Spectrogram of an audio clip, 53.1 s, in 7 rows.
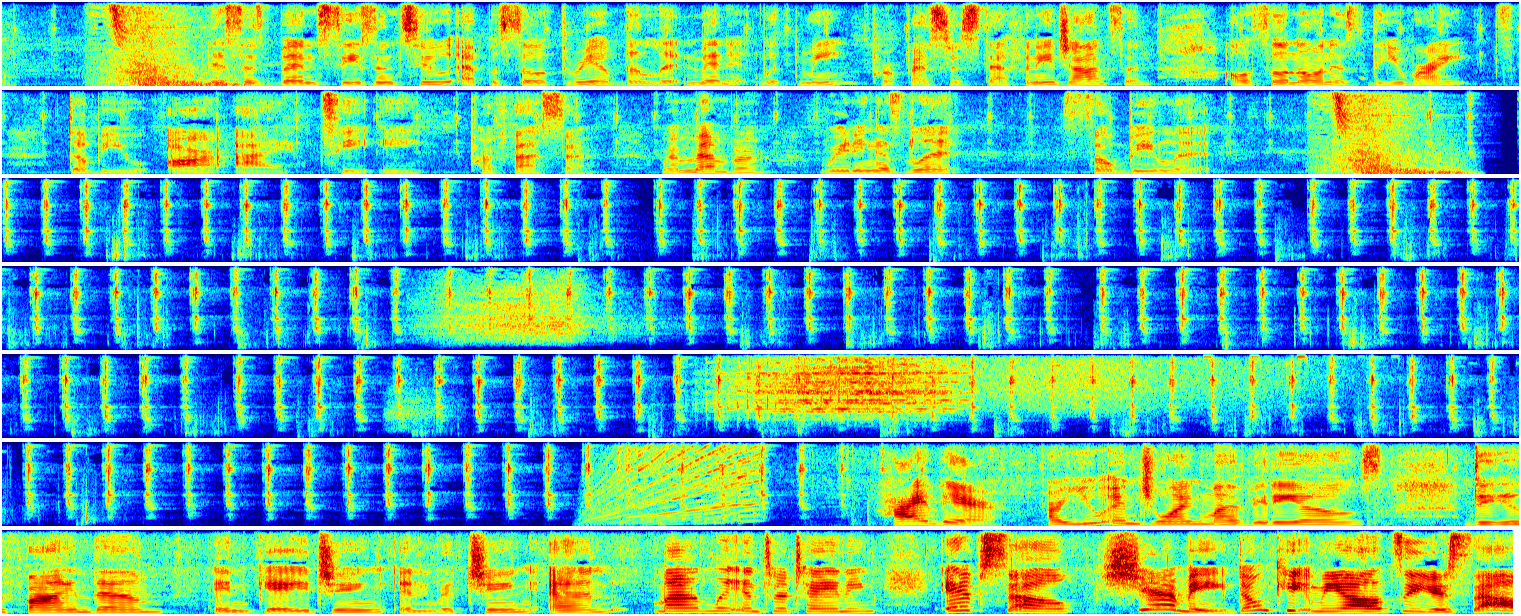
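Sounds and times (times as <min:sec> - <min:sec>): clock ticking: 0:00.0 - 0:53.0
soft swell: 0:24.9 - 0:25.9.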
